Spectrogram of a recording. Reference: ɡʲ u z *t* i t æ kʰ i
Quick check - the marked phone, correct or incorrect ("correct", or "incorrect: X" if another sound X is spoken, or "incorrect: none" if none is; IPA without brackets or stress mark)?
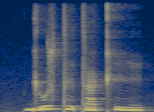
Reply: correct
